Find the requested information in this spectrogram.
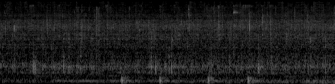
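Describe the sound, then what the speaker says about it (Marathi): Pumpkin fritter batter dropped into fully heated oil, a soft continuous sizzle and bubbling with a few faint clicks of a utensil against the pan. "तर तेल पण पूर्ण तापून घेतलेलं आहे आणि त्याच्यामध्ये असे सोडायचे"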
